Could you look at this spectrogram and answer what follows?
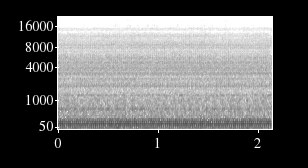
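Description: Medium tractor engine pulling a trailer in Pure Farming 2018, a steady low droning rumble at a constant idle-like pitch, close and unbroken.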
